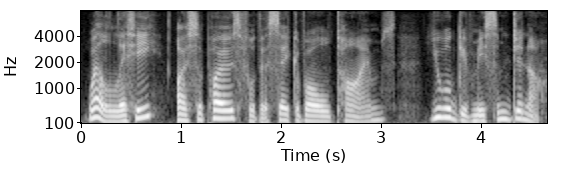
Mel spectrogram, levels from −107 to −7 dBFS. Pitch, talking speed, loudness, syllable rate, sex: 170 Hz, 205 wpm, -18 LUFS, 5.2 syllables/s, female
